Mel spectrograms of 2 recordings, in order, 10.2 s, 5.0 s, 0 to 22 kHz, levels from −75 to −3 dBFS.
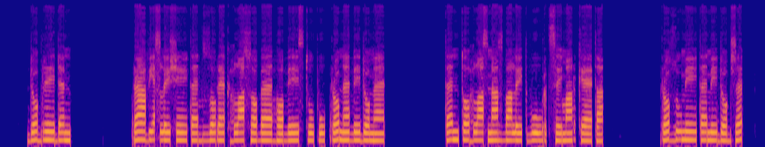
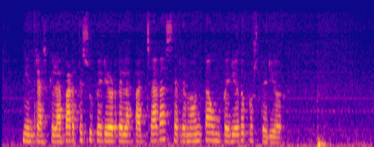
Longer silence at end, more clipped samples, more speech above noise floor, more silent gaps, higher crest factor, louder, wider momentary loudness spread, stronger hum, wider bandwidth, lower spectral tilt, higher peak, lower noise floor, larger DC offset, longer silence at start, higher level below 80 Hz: first, 0.3 s vs 0.05 s; neither; first, 51 dB vs 21 dB; neither; about the same, 18 dB vs 20 dB; about the same, -22 LUFS vs -21 LUFS; second, 6 LU vs 9 LU; neither; first, 19 kHz vs 16.5 kHz; about the same, -5.5 dB/octave vs -6 dB/octave; about the same, -4 dBFS vs -2 dBFS; first, -72 dBFS vs -41 dBFS; neither; about the same, 0.35 s vs 0.3 s; second, -52 dBFS vs -38 dBFS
